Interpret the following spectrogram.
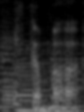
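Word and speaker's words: jícama: j is for sweet jicama they are eaten sliced or whole if you pronounce the j like h you're speaking espanol give me a fruit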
